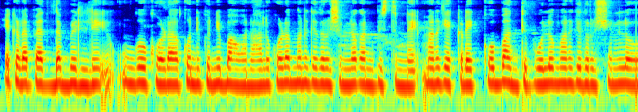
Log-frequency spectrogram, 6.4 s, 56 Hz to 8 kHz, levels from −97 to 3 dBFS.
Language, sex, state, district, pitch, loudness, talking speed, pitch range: Telugu, female, Andhra Pradesh, Chittoor, 195 Hz, -14 LUFS, 170 wpm, 190-200 Hz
